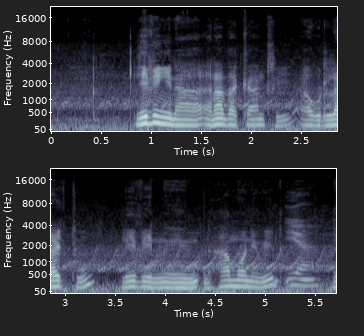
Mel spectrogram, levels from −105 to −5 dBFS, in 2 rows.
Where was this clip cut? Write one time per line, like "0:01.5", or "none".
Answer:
0:04.4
